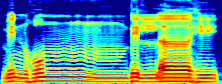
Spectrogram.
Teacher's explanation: মিম সাকিনের পরে বা থাকলে মিম সাকিনের ইকফা হয় এখানেও গুন্নাহ করে পড়তে হবে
